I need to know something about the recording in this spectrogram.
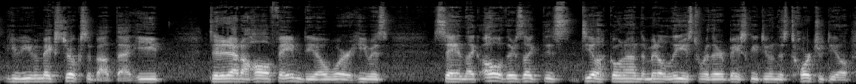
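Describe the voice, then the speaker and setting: Casual man chatting about movies. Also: mid-range voice. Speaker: podcast co-host. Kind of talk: casual movie review chat.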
